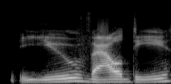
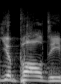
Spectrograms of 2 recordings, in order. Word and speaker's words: Uvalde: So there's two ways that you can pronounce the town name. I just looked it up on Google. Uvalde, so Uvalde, or closer to the Spanish pronunciation is Uvalde. Huh. Mason says Ubalde. Okay. Uvalde or Uvalde. Okay. It's definitely not Ubalde, Mason.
